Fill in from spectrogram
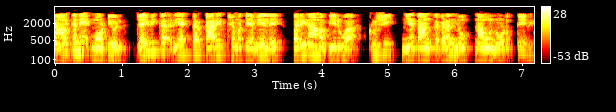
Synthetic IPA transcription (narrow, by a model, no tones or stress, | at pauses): aːlkɐneːmoːɖjuːld͡ʒɐjʋikɐɾijaːk̚ʈɐɾkaːɾjɐkʂɐmɐt̪ɛjɐmeːle̞pɐɾiɳaːmɐbiːɾuʋɐkɾuʂinijɐt̪aːŋkɐɡɐɭɐnːunaːʋuno̞ːɽut̪ːḛːʋḛ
